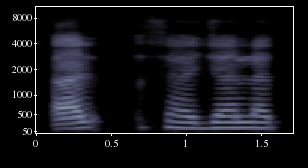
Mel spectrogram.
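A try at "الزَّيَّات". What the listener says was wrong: azalaya. Ahí sí se lee ahí no se lee la lam. Azalaya.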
